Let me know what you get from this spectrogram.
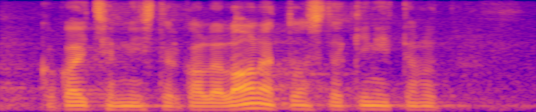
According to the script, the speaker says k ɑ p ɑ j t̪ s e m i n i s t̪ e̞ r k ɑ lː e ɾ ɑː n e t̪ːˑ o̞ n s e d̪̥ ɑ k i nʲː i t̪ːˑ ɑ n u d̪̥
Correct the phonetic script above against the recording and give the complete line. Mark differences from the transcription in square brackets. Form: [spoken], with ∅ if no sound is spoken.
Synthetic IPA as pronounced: k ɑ [k] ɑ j t̪ s e m i n i s t̪ e̞ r k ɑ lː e [l] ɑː n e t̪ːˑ o̞ n s e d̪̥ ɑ k i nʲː i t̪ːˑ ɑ n u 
